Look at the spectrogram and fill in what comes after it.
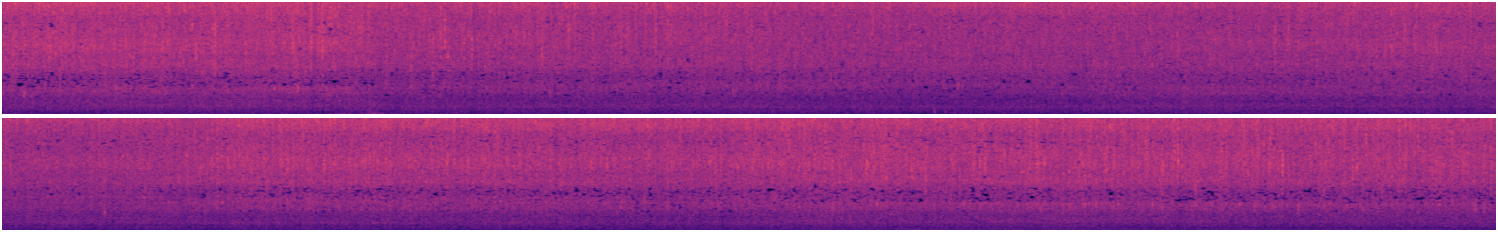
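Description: Heavy rain pouring steadily, a dense even hiss of rain falling on concrete rooftops and walls.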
